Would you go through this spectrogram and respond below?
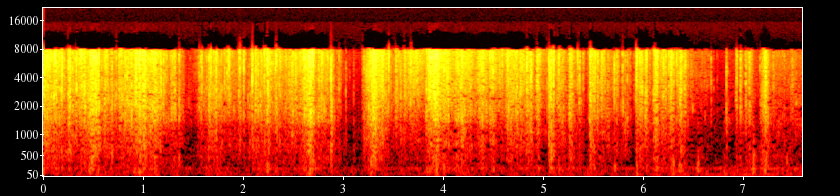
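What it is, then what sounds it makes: Metallic foil sheet, crinkled. Fingertips and nails scratch and crinkle the surface of a crinkled silver metallic foil sheet lying flat. A dense, bright crackling and rustling comes in uneven bursts with brief quieter gaps, with almost no low end.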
